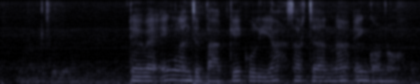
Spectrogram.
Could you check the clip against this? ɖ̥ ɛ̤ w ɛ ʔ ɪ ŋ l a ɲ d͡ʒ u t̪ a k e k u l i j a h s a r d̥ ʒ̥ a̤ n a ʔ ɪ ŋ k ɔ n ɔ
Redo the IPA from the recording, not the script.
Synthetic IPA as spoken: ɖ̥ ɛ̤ w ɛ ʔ ɪ ŋ l a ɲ d͡ʒ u t̪ a k e k u l i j a h s a r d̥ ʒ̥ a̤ n a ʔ ɪ ŋ k ɔ n ɔ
